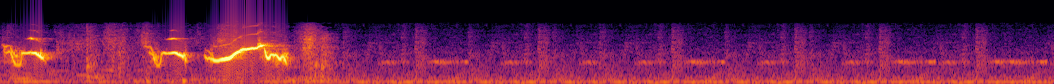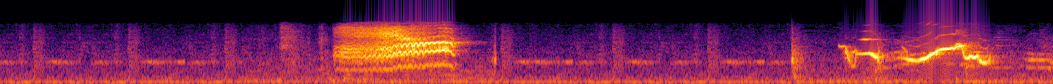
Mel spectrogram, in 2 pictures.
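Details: Lure recording of the black-naped oriole, or kepodang: a liquid looping whistle, a long gap with soft regular beeps, one harsh nasal squawk, then another fluty looping phrase.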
